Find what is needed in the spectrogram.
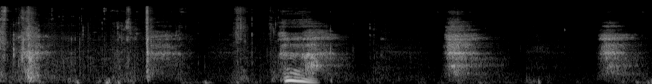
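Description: A person breathing hard close to the microphone: several rushed breaths a few seconds apart, with one voiced sigh that falls in pitch about three seconds in.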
